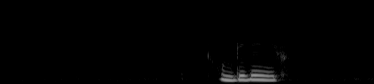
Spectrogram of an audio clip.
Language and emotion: Russian, neutral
